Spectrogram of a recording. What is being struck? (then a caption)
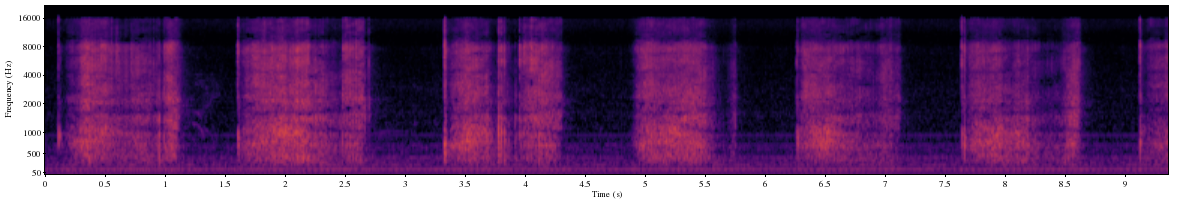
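Plastic external hard drive casing. A small rectangular black plastic external hard drive with a printed label and a solid-feeling casing is held in one hand while the fingertips and short nails of the other hand scratch and rub across it. The result is repeated bursts of dry, raspy scratching, about a second each and separated by brief pauses, with occasional sharp ticks. A faint, steady low hum sits underneath.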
